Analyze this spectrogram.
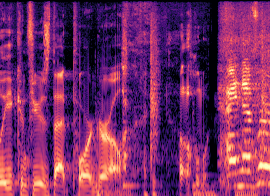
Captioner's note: chuckling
